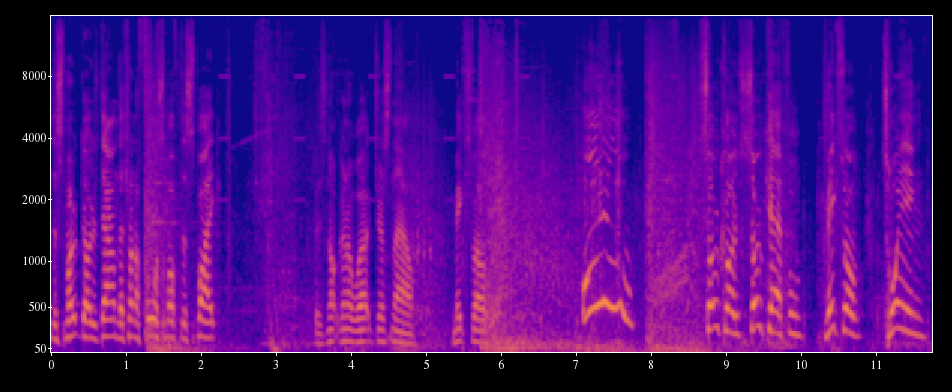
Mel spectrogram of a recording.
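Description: A man's voice: high voice, normal speed, background noise. A man giving dramatic live commentary on an esports match.

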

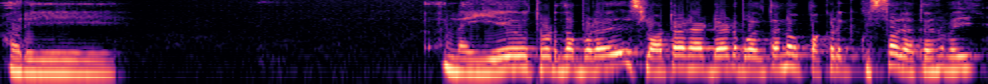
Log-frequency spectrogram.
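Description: A man's voice: high-pitched, level tone, normal speed, mellow. A young man giving casual, joking commentary over gameplay and talking to himself as he plays. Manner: chatty, joking, talks to himself.

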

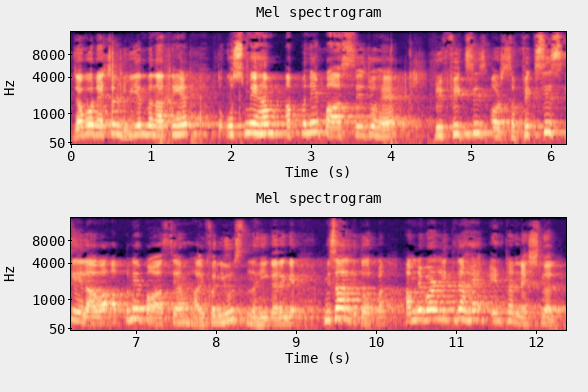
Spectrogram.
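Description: A woman from Pakistan, teaching a grammar lesson online. She explains step by step, asks the class questions, answers them herself, and reads the English examples slowly and carefully. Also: a little high, expressive, a little mellow, slight background noise. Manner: slow, careful reading of English example sentences. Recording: echoey room with long reverb.

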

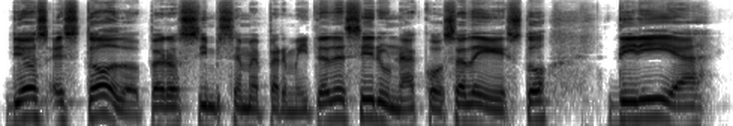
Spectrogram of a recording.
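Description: A man preaching a sermon in a deliberate, emphatic way, dwelling on repeated words. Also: mid-range voice, pushed and bright, dry recording, clean studio sound. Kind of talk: sermon voice-over.

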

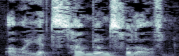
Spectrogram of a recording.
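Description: A man reading aloud and voicing an excited young male gnome child, in an eager, breathless manner. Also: fairly low pitch, brisk, husky, pitched above the performer's own voice, heavily acted. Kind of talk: storybook reading.

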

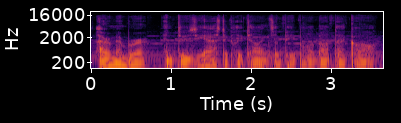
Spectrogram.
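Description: Male narrator, forties, extremely low register, dry self-deprecating documentary read over faint music. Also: monotone, a little fast. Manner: wry, self-deprecating asides. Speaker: YouTube narrator.

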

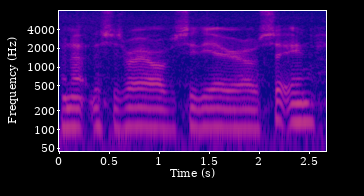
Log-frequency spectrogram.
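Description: On the low side and fairly even in intonation, a man talks at a quick pace while vlogging outdoors around a woodland campsite and path. His casual narration rambles with many ums and a chatty feel. The phone camera, held at arm's length, records outdoor audio with clear background noise.

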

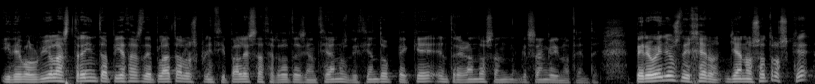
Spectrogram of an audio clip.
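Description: A middle-aged man, preaching a sermon as pastor in a conversational way, with fillers and slow emphatic phrases. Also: medium pitch. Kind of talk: sermon with storytelling.

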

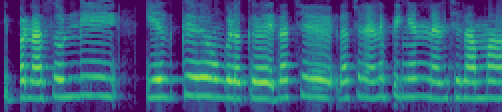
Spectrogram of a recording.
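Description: A high-voiced performer doing a young man on the phone. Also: level tone, moderate pace, a bit bright. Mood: apologetic. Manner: pleading, explains in a rush with hesitant "ah"s. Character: young adult son phoning his mother, apologetic. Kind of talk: amateur voice drama.

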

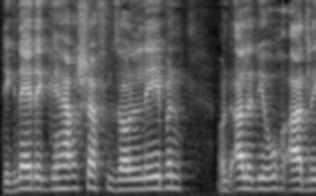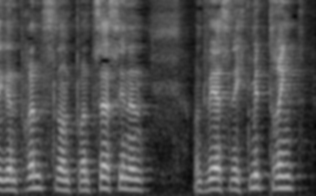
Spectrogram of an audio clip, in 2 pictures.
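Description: A man's voice: a little high, flat delivery, a little fast, a little mellow, natural voice. A man reading a classic novella aloud, voicing a proud, boastful young male peasant in a commanding tone. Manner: commanding, swaggering.

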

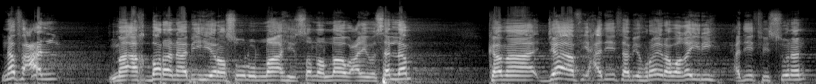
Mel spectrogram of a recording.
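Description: A man with a Sudanese Arabic accent preaches bluntly and combatively, his voice high-pitched and his delivery rapid. A long reverb trails his words through a large hall. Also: fairly even intonation, bright, forceful tone. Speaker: sheikh preacher. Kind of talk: sermon and discussion talk.

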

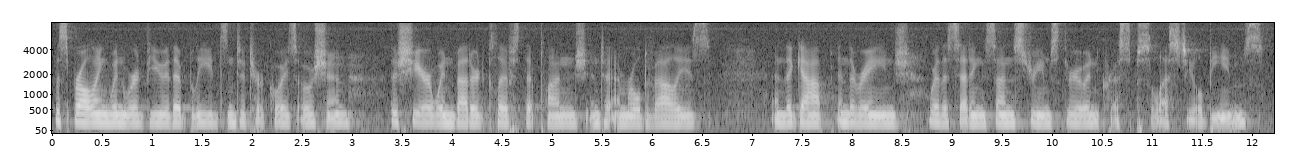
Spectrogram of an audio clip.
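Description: A woman on a panel, reading her own personal essay aloud in a measured, deliberate way. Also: lowish voice, completely flat delivery, darkish tone, rough recording. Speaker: writer and panelist.

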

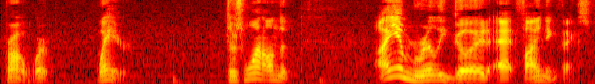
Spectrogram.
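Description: A young guy streaming a horror game. His pitch jumps around as he reacts like a jittery, scared player, talking to himself in casual slang. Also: big pitch swings, takes it slowly, a little hiss or hum. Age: young adult. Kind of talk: casual gameplay commentary.

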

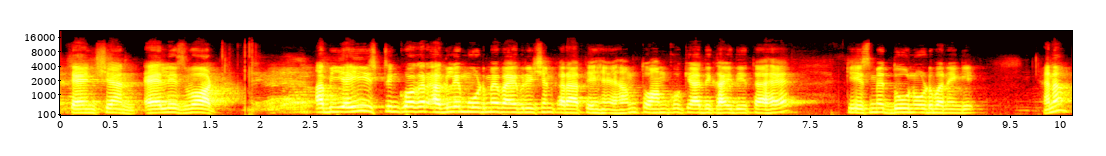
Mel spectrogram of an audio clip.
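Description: A man's voice: sits high, highs cut off. A man from India teaching a physics class, quizzing students with repeated questions and teasing asides, mixing English terms into Hindi. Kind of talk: classroom lecture.

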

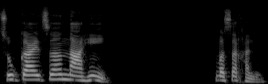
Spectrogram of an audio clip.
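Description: A woman voicing a stern, irritable male schoolteacher who scolds and lectures loudly in a read-aloud story. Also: mid-range voice, lively intonation, slow, dry recording, clean studio sound. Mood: firm. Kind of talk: storytelling reading.

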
